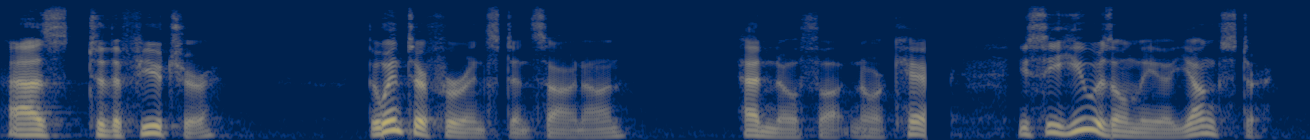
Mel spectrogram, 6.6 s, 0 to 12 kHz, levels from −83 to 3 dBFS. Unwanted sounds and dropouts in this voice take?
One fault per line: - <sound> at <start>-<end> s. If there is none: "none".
- dropout at 4.6-4.8 s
